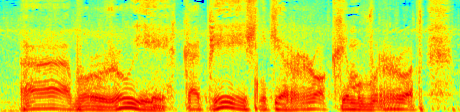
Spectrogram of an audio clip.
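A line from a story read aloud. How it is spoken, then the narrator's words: Grumbling. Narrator (Russian): проворчал Прокопыч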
